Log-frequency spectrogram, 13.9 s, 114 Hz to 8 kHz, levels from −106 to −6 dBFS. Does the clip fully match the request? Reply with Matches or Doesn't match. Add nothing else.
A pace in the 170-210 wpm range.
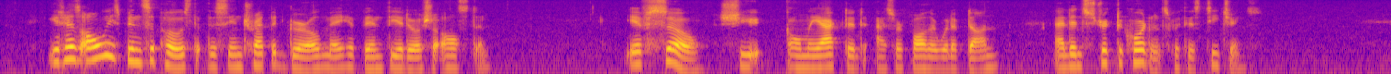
Doesn't match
